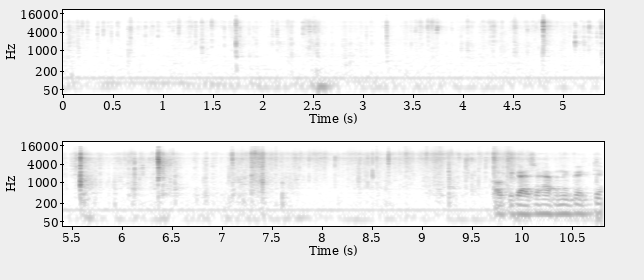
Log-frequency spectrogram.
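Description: Plastic wrap crinkles and tears as hands peel it off a box.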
